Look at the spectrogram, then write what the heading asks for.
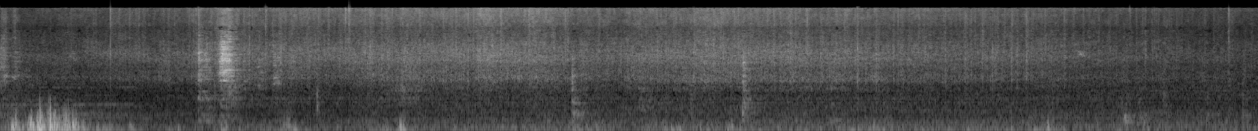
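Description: Sliced steak and bell peppers sizzling steadily on a hot griddle plate over a gas grill. A few scrapes and taps of a metal spatula turning the food sound over the sizzle.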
